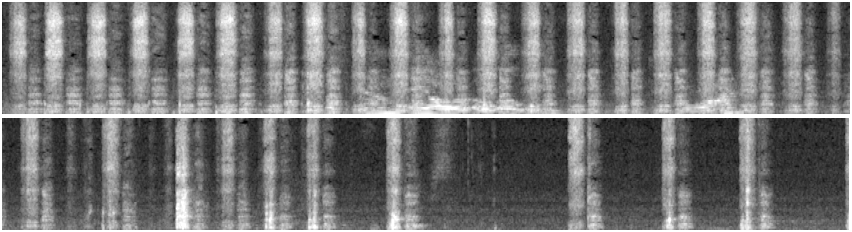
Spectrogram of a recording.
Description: Our foster puppy reverse sneezing. Four month old basset hound.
